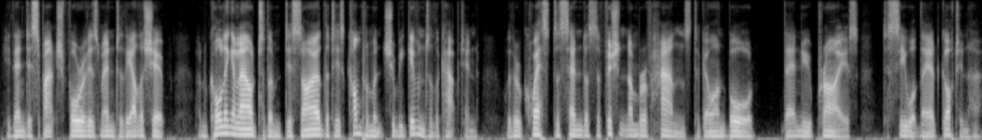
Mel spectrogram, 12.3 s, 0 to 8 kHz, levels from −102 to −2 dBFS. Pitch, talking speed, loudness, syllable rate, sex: 100 Hz, 250 wpm, -22 LUFS, 6.2 syllables/s, male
